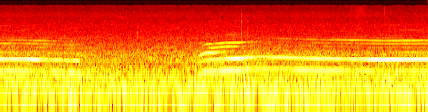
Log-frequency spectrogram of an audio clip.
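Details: Cats fighting: a long, steady, droning yowl held at an even pitch, broken briefly then resuming slightly higher and sustained to the end, over a constant low rumbling background noise.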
